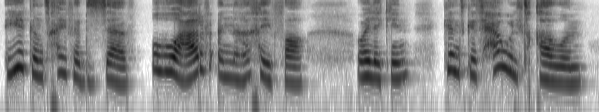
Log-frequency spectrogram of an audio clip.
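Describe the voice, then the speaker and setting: A woman with a Moroccan accent narrates a story in a calm, measured reading voice. Her voice sits high, with a mellow, soft tone. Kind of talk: scripted narration.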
